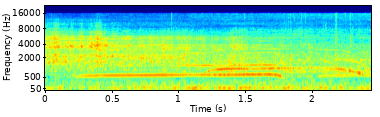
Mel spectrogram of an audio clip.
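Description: Loud live-concert sound between tracks: long held tones slide up and down in pitch over a steady deep bass rumble from the stage sound system, with crowd noise underneath.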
